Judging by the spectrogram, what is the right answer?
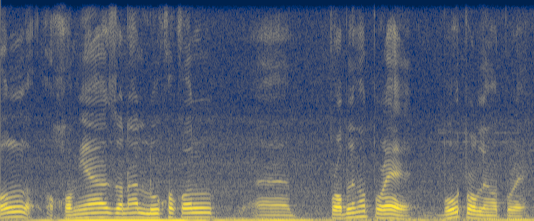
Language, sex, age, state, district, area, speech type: Assamese, male, 30-45, Assam, Golaghat, urban, spontaneous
